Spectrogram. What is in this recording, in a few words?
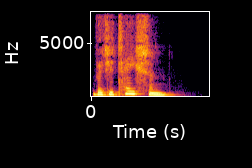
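"vegetation", British English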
